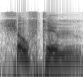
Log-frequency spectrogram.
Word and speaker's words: Shoftim: We'll probably keep calling it Shoftim, but the official way to pronounce the word is Shoftim, with a shvana under the fe, makes it part of the last syllable. First syllable is sho, and then fetim, rather than the more commonly pronounced shoftim.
